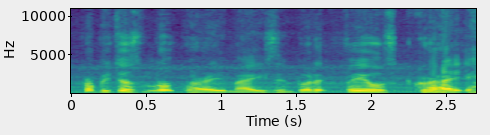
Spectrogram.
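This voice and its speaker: Excitable man talking inside a helmet. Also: fairly high pitch, brisk, slight background noise, poor audio. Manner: excitable, whooping and laughing. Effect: talking inside a motorcycle helmet. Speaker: dirt bike rider filming his ride. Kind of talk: casual commentary while riding. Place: outdoors on a muddy dirt trail.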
